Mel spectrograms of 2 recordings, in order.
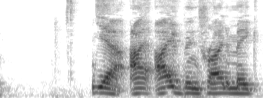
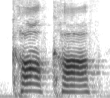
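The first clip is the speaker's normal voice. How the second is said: pointed fake cough; 8 semitones higher, 6 dB louder than usual. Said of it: "I was coughing".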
